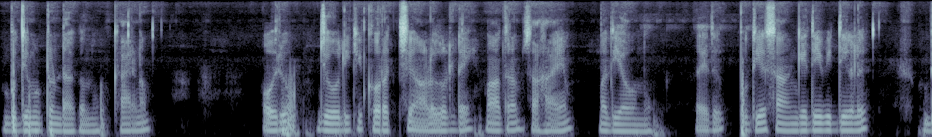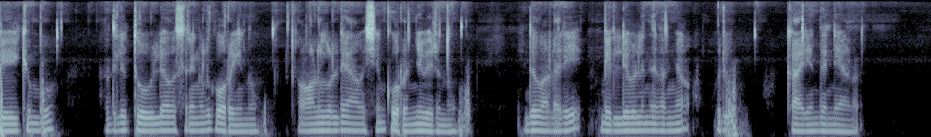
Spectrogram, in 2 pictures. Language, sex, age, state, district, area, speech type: Malayalam, male, 45-60, Kerala, Palakkad, rural, spontaneous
